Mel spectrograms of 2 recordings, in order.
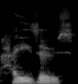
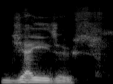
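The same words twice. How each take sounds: First: The name is said with a Spanish pronunciation. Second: The name is said without a Spanish pronunciation. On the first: This is the familiar way people usually say it. The speaker calls it wrong. "we're used to the Spanish sort of Jesus" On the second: This is how the player himself says his name. The speaker calls it right. "pronounced it Jesus"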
